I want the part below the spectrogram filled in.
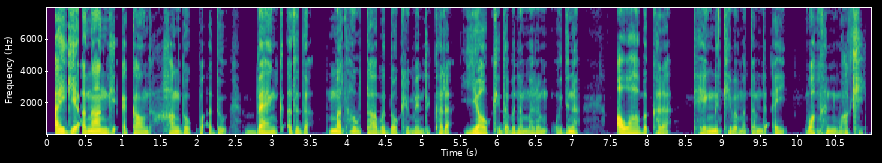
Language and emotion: Manipuri, sad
